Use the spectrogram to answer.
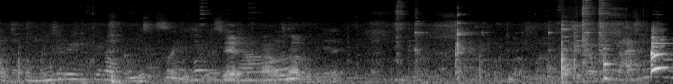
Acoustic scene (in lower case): crowded indoor space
